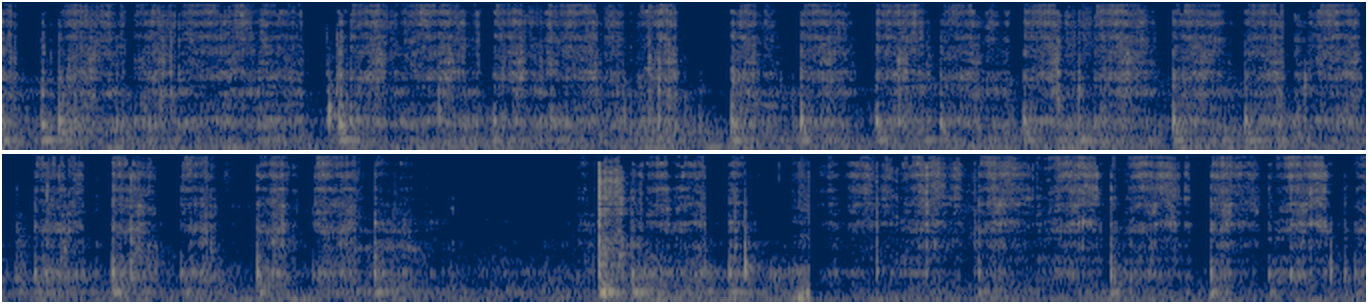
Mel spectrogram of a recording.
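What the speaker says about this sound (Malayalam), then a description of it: "നന്നായിട്ട് ഇളക്കിക്കൊണ്ടിരിക്കണം. കട്ട കെട്ടാതെ ഇളക്കിക്കൊണ്ടിരിക്കണം" Custard mixture being stirred into boiled milk in a pot for fruit custard: faint, continuous scraping and rubbing strokes repeat in an uneven rhythm, with a soft bubbling sizzle underneath and one louder knock partway through.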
